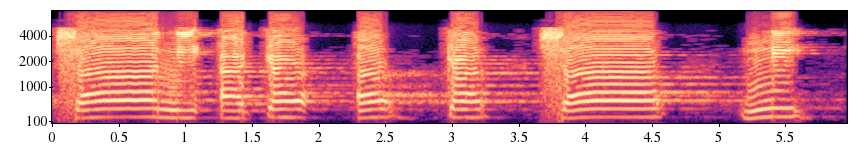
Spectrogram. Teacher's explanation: اسی طرح شانئک، تو اس کو ہم نے تھوڑا سا کھینچا، الف مدہ، تو اس کو ایک الف کی مقدار میں کھینچ کر پڑھیں گے.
